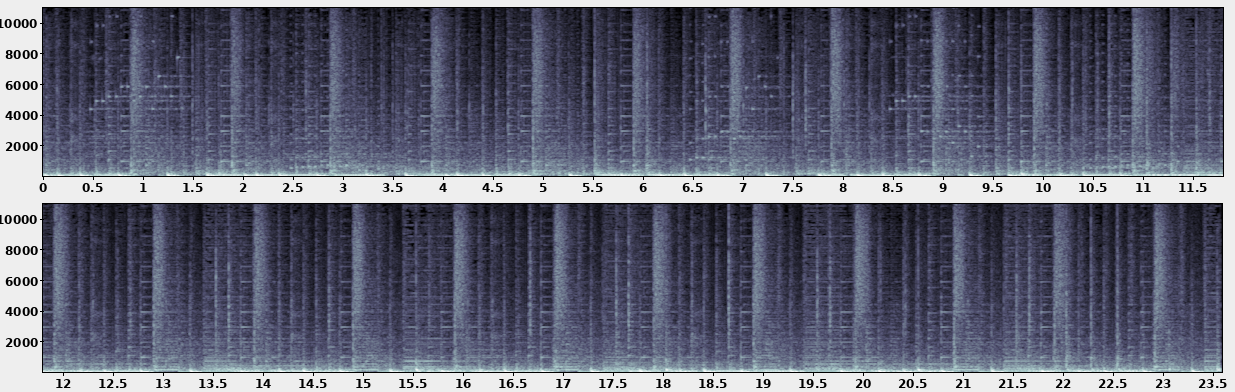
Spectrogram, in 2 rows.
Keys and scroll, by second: 16.6 ], 22.7 ], 23.1 ].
